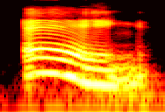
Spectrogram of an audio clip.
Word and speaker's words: Aang: And then we have Aang. It's spelled A-A-N-G. How would you pronounce that besides Aang?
